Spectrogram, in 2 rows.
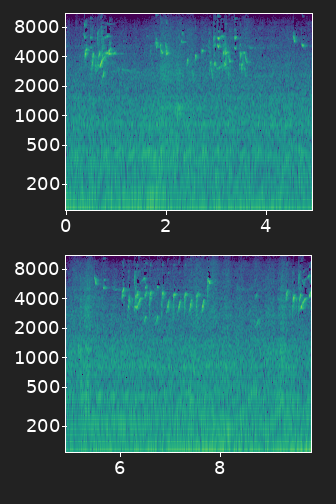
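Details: Corsican European goldfinch song recorded 7 November 2022: lively, liquid twittering in rapid high-pitched bursts, repeated phrases with short pauses throughout, steady low background hum underneath.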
